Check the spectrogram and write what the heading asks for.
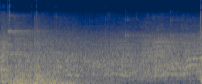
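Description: A volleyball being bounced and struck during play in an indoor sports hall: a few sharp smacks of the ball over a steady din of crowd voices echoing in the hall.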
